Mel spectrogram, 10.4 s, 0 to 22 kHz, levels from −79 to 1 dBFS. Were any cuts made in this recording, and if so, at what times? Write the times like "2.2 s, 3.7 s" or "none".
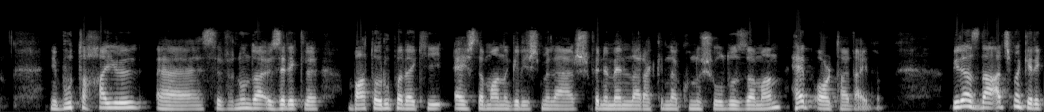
5.9 s, 7.9 s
